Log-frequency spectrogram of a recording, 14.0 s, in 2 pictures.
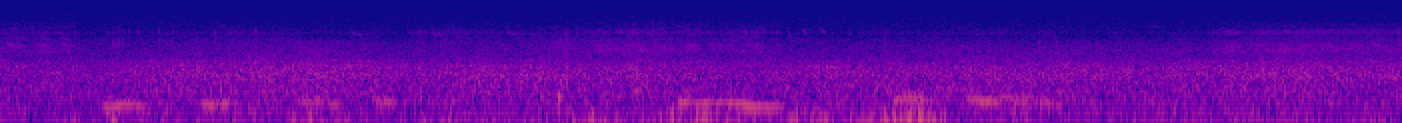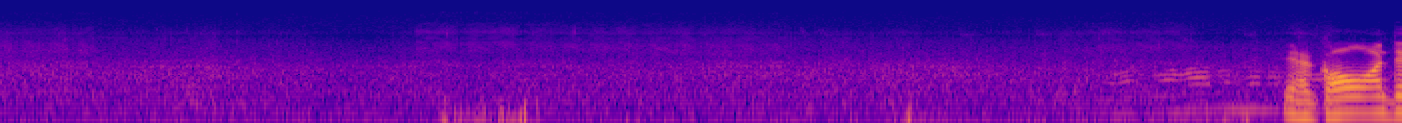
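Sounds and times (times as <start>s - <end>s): wind and water hiss: 0.0s - 14.0s
low-pitched bird calls: 0.5s - 7.6s.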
